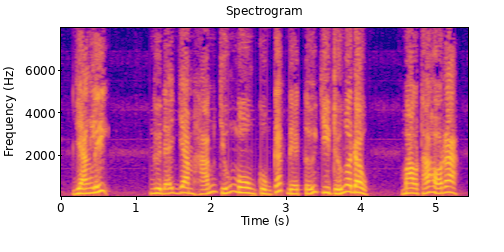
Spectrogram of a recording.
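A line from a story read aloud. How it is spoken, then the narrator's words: Loud shout. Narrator (Vietnamese): Sử bà bà lớn tiếng hét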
